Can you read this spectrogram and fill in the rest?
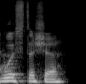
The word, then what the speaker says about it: Worcestershire: It doesn't really have a big difference. You just take the E away. Worcestershire. – Worcestershire. – Worcestershire. Worcestershire. So you pronounce C-E-S together, Worcestershire. – Worcestershire, yeah. – Okay. – And also the weird. S-H-I-R-E, which is, if you, in American English, if you say, would be Shire.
